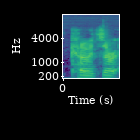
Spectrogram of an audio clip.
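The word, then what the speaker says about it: Kotsur: reminder in my notes it's coats or as in may i take your coat sir but the thing is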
